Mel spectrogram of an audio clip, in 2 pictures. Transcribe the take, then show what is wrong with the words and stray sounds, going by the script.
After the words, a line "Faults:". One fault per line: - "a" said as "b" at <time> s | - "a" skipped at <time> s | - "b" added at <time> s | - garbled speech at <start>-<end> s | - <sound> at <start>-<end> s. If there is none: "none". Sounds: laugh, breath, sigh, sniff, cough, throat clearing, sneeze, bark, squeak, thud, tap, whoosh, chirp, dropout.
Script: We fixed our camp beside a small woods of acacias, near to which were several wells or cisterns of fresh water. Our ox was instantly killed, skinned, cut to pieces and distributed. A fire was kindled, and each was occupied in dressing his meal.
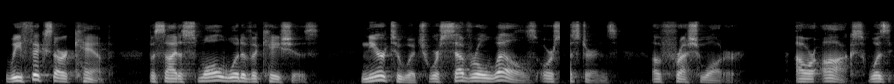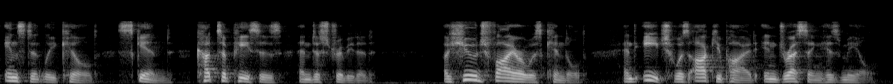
We fixed our camp beside a small wood of acacias, near to which were several wells or cisterns of fresh water. Our ox was instantly killed, skinned, cut to pieces and distributed. A huge fire was kindled, and each was occupied in dressing his meal.
Faults:
- "woods" said as "wood" at 2.3 s
- dropout at 5.6-5.7 s
- "huge" added at 13.4 s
